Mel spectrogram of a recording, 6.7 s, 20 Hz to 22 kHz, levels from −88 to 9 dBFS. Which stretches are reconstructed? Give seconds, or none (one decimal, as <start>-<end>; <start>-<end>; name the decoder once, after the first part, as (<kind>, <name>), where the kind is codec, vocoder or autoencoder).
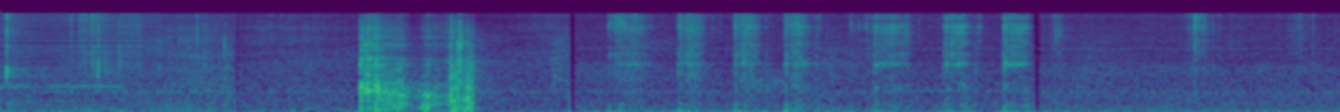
0.0-0.8 (autoencoder, DAC-VAE)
